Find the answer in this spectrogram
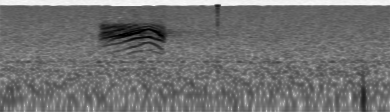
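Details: A single harsh, nasal wheeze from a brambling calling to its mates, short and arched, with a quiet hiss and a faint low thump afterward.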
